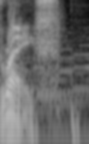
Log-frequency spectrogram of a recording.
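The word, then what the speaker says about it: Ralph: jumped all over it it's pronounced rafe well it's spelled rafe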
